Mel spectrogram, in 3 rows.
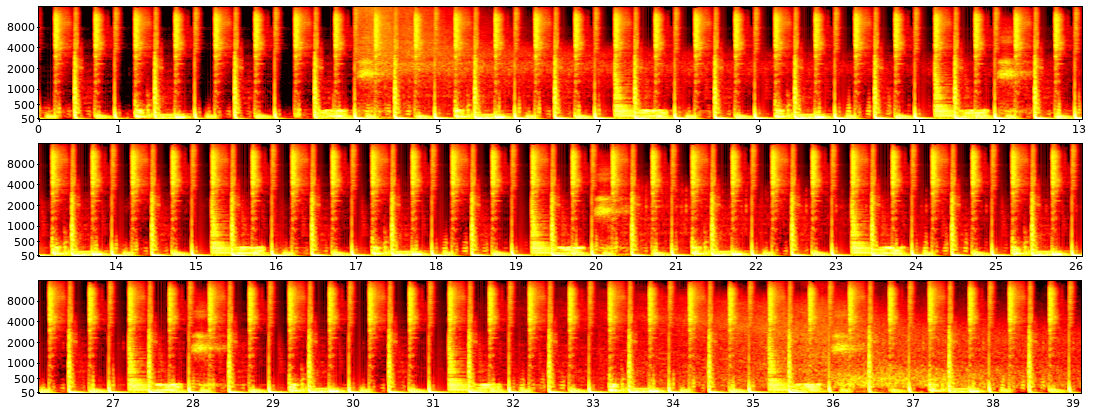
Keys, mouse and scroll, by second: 0.7 KP_3, 1.4 KP_1, 2.6 KP_3, 3.6 KP_1, 11.9 ctrl+KP_1, 14.6 KP_3, 15.5 KP_1, 16.8 KP_3, 18.1 ctrl+KP_1, 21.0-24.7 middle drag, 29.0 n, 30.1-32.8 middle drag, 36.2-38.1 drag, 36.9-39.1 middle drag.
